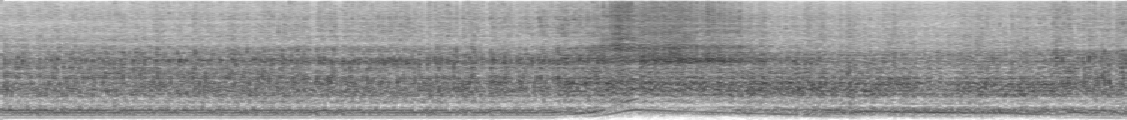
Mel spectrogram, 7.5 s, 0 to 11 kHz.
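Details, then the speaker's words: Heavily modified Corvette V8 with no stock engine parts, MSD ignition, FAST intake, LG headers and near-straight pipes with mufflers: loud, deep, even idle, then a quick sharp rev that rises and falls cleanly; healthy, normal. "That was awesome. I scare people starting it up. I scare people to death when I start it up."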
